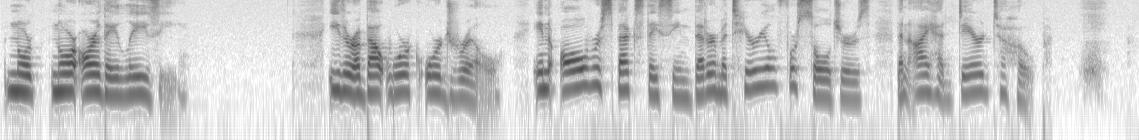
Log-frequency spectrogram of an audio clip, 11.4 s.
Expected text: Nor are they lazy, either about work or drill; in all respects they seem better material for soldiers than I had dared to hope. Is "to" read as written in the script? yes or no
yes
